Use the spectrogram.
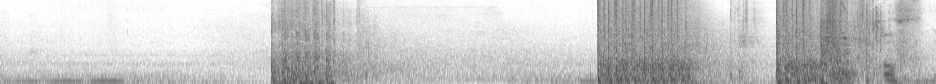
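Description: Counter-Strike gunfire erupts in loud bursts of rapid automatic shots, first around the third second and again in two longer volleys near the end, separated by quieter stretches of faint background tone.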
